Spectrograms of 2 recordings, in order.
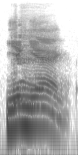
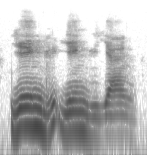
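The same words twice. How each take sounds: First: "Yin yang" with the G's barely sounded; soft final G. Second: "ying, yang" with every final G hit hard. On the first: Shown as a demonstration. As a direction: let the G ending "yang" melt into the nasal. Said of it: "We don't hit the G's very hard". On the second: Retold or imitated. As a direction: punch the G ending "ying" and "yang". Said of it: "you'll pronounce the G's".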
